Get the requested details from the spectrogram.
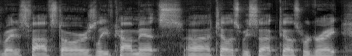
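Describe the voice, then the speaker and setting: A Southern US accent on a very clean recording with a silent background. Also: man. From US South. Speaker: podcast co-host. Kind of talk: casual chat.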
